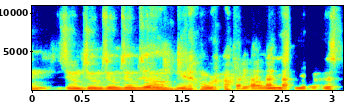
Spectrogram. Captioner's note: chuckles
